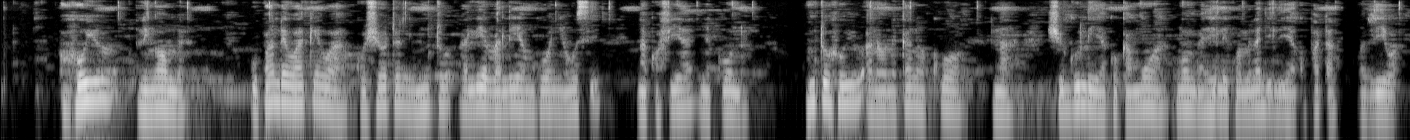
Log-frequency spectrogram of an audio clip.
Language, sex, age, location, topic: Swahili, male, 25-35, Nakuru, agriculture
